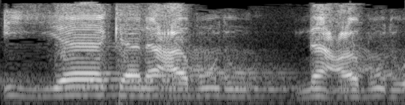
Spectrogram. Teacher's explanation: لو انا قللت الزمن بتاع حرف العين هتيجي مقلقلة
